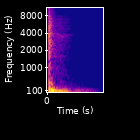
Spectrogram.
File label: bass, instruments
